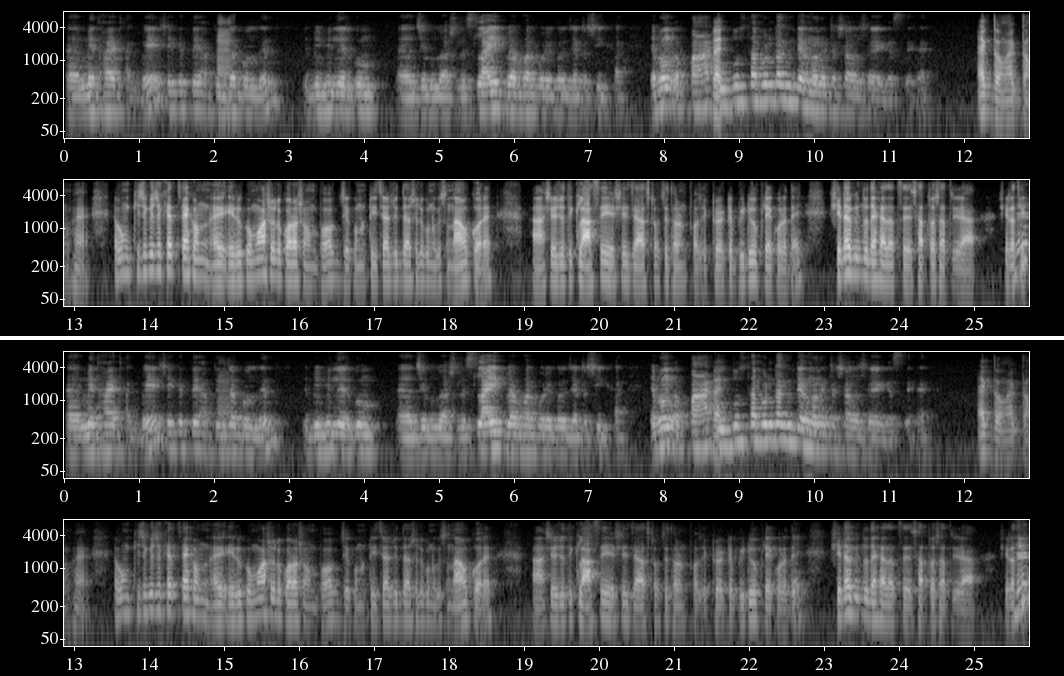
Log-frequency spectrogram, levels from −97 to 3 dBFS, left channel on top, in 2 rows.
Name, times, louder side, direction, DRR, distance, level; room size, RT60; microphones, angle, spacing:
voice 1, 0.0-2.8 3.2-4.1 4.4-7.4 7.8-11.5 22.6-22.7 25.4-25.7, right 1 dB, 85° right, 3.3 m, -35 dB
voice 2, 12.2-25.7, left 8 dB, 75° left, 0.4 m, -29 dB
9.0 x 7.9 x 4.5 m
head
